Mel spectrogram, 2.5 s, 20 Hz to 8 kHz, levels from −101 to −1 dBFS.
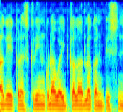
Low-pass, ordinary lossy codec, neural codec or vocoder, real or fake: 7.2 kHz; none; codec, 16 kHz, 8 kbps, FunCodec, trained on Chinese and English, 25 frames a second; fake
